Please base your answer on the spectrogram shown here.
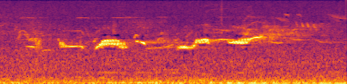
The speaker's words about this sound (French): C'est le merle, ça. Il y a des merles là-bas, oui.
